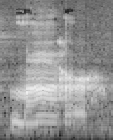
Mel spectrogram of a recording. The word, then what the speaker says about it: Meagher: pronounce your last name my last name is pronounced maher thank you i feel vindicated we may now move on it is irish and the spelling does not really work with the english phonics that's why it confuses people we had our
